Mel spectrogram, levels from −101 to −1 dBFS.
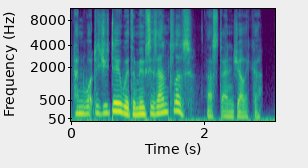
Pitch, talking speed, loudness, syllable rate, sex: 140 Hz, 215 wpm, -18 LUFS, 6.5 syllables/s, male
